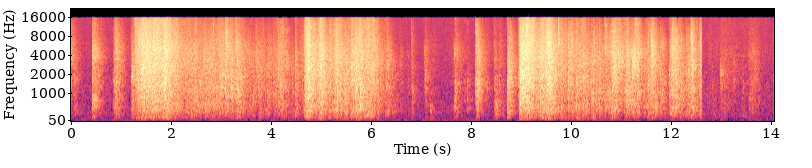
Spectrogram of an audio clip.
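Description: Things being handled and moved about: three long bouts of rustling and scraping, with a few short knocks between them.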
